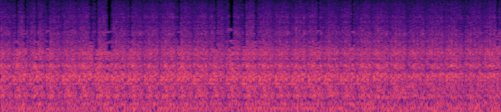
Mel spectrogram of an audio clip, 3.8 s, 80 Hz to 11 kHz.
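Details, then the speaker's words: Ford F-350 XL 7.3L Powerstroke turbo diesel, cold start using glow plugs; loud, rough uneven clatter held above idle on throttle, may stall if throttle released, starts worse than a Dodge: hard cold start. "I don't think it's gonna start just about has started come on baby got some gold plugs break out don't dare let off the throttle definitely a cold pink compared to that Dodge"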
